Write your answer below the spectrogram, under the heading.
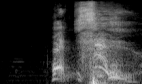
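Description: A single sharp sneeze: brief indrawn breath, then an explosive hissing burst. An ordinary sneeze.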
